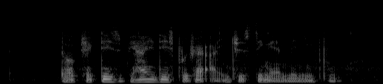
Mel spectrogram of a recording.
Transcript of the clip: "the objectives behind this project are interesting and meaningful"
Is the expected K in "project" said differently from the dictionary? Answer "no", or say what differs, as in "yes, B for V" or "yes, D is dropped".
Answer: yes, K is dropped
